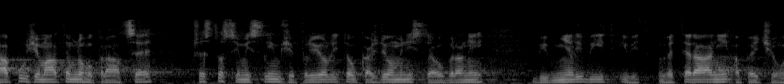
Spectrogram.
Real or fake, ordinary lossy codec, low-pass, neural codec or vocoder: real; MP3, 32 kbps; 10.8 kHz; none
